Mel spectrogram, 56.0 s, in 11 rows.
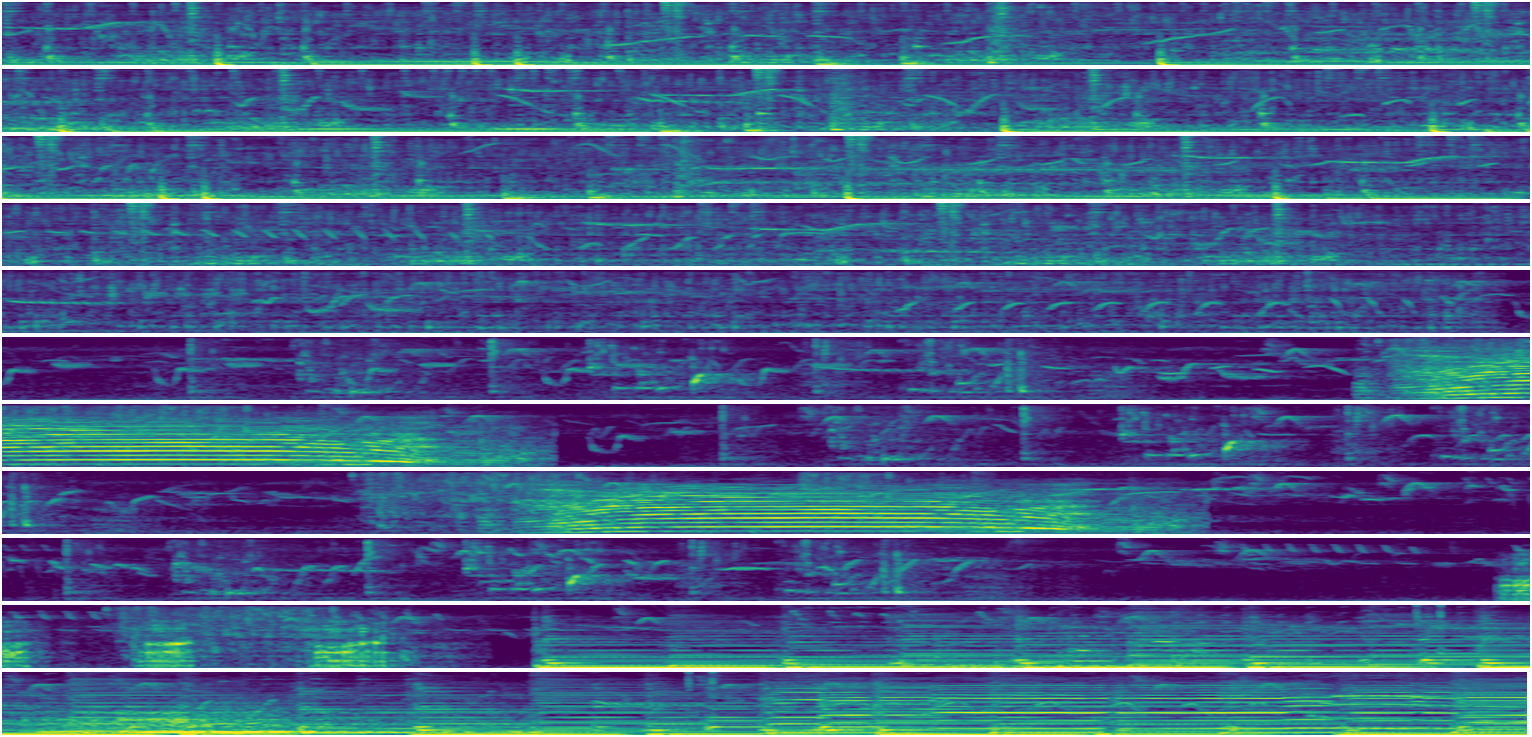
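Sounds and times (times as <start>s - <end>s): cow mooing: 51.0s - 52.3s.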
